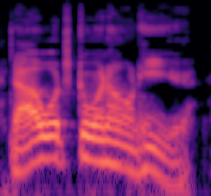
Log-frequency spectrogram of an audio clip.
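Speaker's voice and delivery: slow Texas drawl, big fat sheriff; slow Texas sheriff with authority; Texas sheriff accent. Acted. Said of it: "why he's got a Texas accent".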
